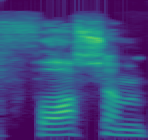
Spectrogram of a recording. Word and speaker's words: Fawsome: It's called Fawsome TV and that's spelled F A W S O M E. So, it's the word awesome with F at the beginning.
